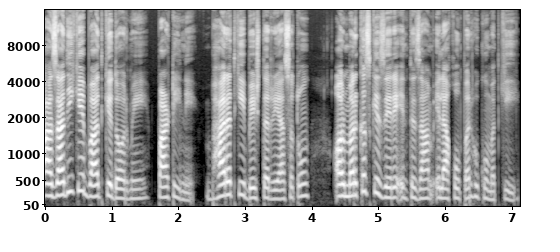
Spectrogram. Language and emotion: Urdu, neutral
